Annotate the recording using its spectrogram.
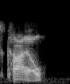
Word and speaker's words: Kyle: It's Kyle, K-Y-L-E, Tsuchiya, T-S-U-C-H-I-Y-A.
